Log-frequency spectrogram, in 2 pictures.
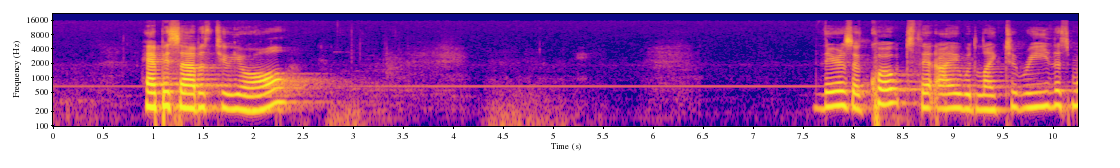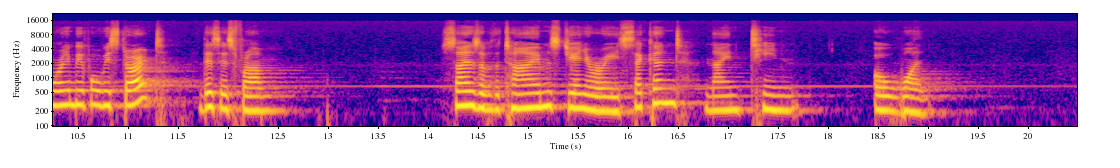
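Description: A woman sings through a microphone in a large echoing hall.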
